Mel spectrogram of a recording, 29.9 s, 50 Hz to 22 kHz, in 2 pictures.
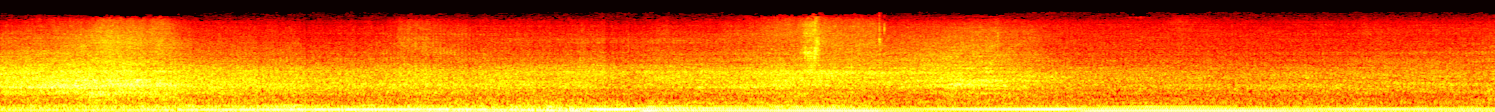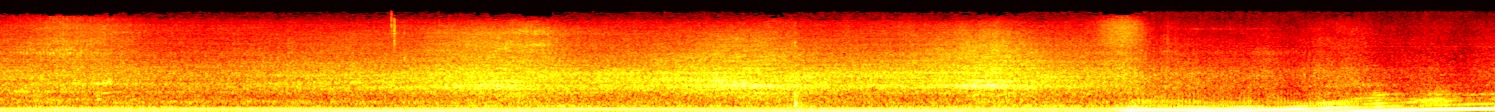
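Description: BMW E46 M3's S54 straight-six heard from inside the cabin, running low and steady at city traffic speed, then a little before the end revving up hard several times in a row, pitch climbing and dropping back with each quick SMG upshift.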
